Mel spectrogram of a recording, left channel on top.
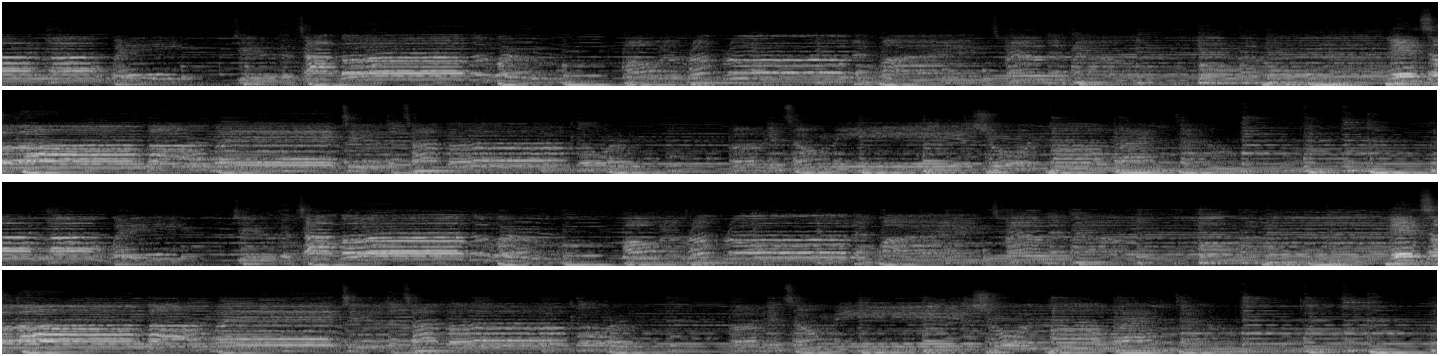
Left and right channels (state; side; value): normal; both; correlation 0.13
